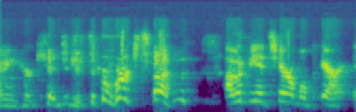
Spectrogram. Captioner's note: laughing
